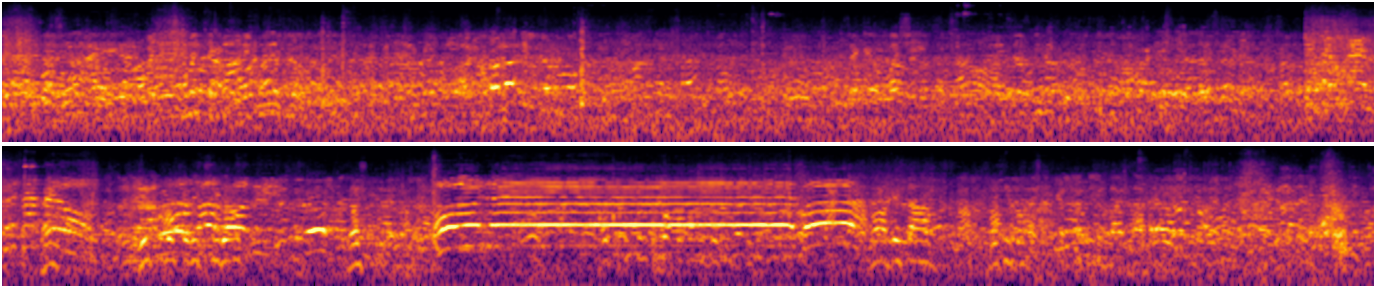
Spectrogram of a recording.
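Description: A large crowd of men and women talks and calls out loudly outdoors.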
